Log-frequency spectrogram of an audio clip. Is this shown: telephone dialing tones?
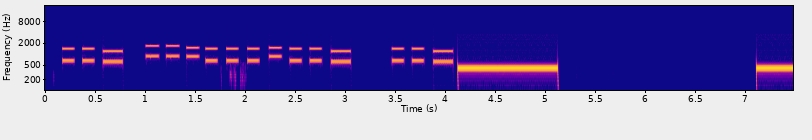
yes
